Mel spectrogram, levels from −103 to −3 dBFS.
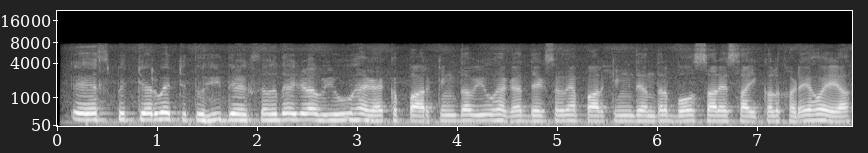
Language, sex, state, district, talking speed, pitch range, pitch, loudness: Punjabi, female, Punjab, Kapurthala, 195 wpm, 150-175 Hz, 155 Hz, -14 LUFS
